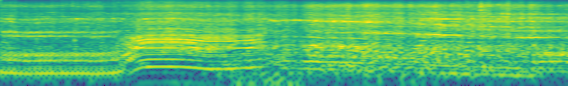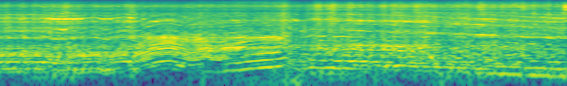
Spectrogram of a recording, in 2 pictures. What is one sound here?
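Tyres skid and scrape on pavement.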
